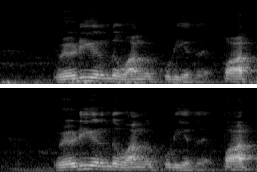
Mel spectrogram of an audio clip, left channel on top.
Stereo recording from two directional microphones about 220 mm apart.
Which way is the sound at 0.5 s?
Centre (ahead or behind).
